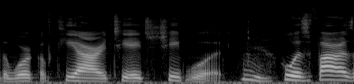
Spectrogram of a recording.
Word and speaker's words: Cheatwood: and then Cheatwood, C-H-E-A-T-W-O-O-D.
